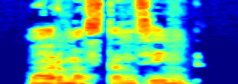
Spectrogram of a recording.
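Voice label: i love you, female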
